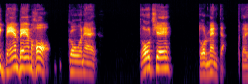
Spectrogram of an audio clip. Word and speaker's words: Dulce Tormenta: Bambi Bam Bam Hall going at Dulce Tormenta.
